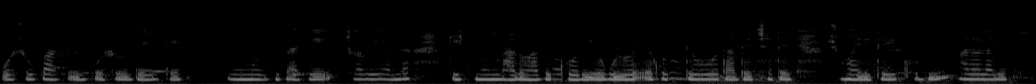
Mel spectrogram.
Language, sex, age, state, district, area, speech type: Bengali, female, 18-30, West Bengal, Birbhum, urban, spontaneous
